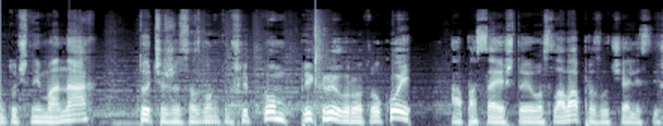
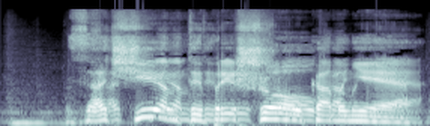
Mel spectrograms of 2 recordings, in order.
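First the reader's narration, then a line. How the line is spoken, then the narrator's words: Angry roar. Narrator (Russian): гневно проревел Гефестус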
